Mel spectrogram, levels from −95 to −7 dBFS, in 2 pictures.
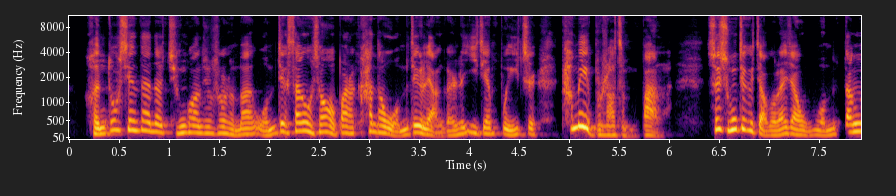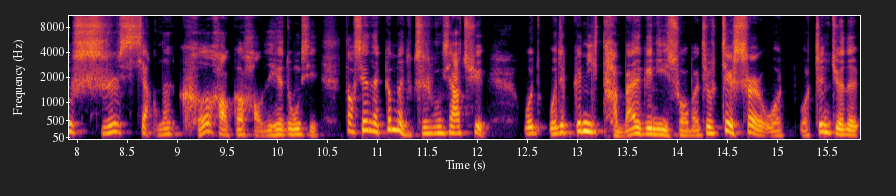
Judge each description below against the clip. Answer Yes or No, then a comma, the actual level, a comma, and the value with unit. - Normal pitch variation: No, wide, 7.1 semitones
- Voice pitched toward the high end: No, medium, 165 Hz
